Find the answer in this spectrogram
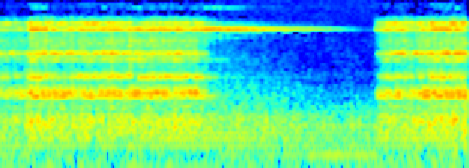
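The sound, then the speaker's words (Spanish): A telephone rings unanswered as a worried woman calls her fiancé: a loud, steady bell-like ring, a pause of about a second and a half, then the ringing starts again, with no voices. “llama preocupada a su prometido.”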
